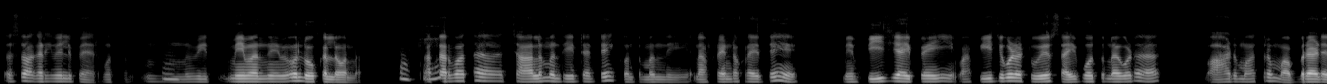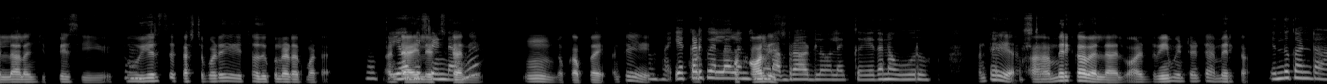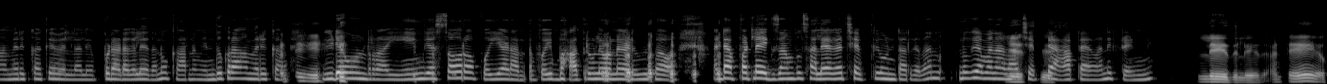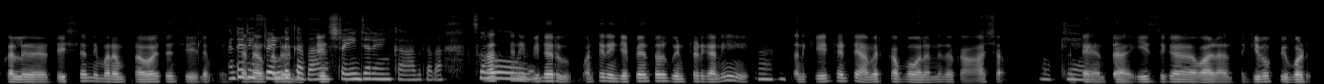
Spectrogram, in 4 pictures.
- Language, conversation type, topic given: Telugu, podcast, విదేశం వెళ్లి జీవించాలా లేక ఇక్కడే ఉండాలా అనే నిర్ణయం ఎలా తీసుకుంటారు?
- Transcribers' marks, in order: in English: "సో"; in English: "లోకల్‌లో"; in English: "ఫ్రెండ్"; in English: "పీజీ"; in English: "పీజీ"; in English: "టూ ఇయర్స్"; in English: "అబ్రాడ్"; in English: "టూ ఇయర్స్"; in English: "ఐలెట్స్"; in English: "అబ్రాడ్‌లో లైక్"; laugh; in English: "ఎగ్జాంపుల్స్"; in English: "యెస్. యెస్"; in English: "డిసిషన్‌ని"; in English: "ఫ్రెండ్"; in English: "స్ట్రేంజర్"; in English: "సో"; tapping; in English: "ఈసీగా"; in English: "గివ్ అప్"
